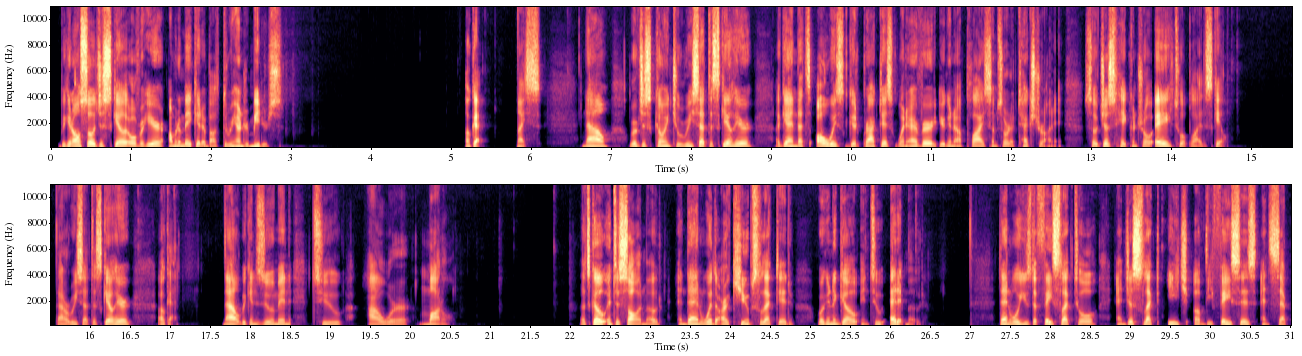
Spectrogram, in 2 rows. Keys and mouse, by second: 1.8-3.3 drag, 3.0 0, 5.9-6.3 drag, 6.3 middle click, 11.6 middle click, 13.8 ctrl+a, 16.6-17.1 middle drag, 21.3 shift+middle drag, 21.4-21.8 shift+drag, 22.7 z, 23.2 shift+click, 25.8-26.3 right drag, 29.4 middle click.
